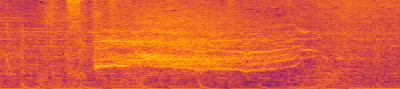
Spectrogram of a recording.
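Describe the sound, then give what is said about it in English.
A car's tires screech in a long, loud skid that wavers and then fades, over a steady, pulsing low beat and engine rumble. “I love practical car crashes.”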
